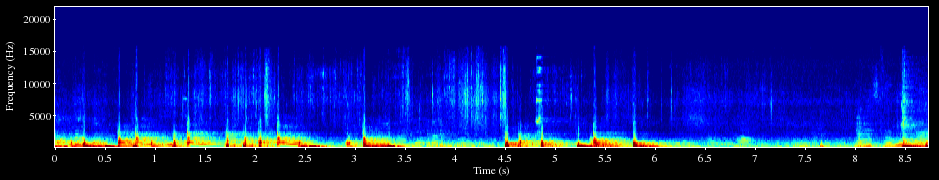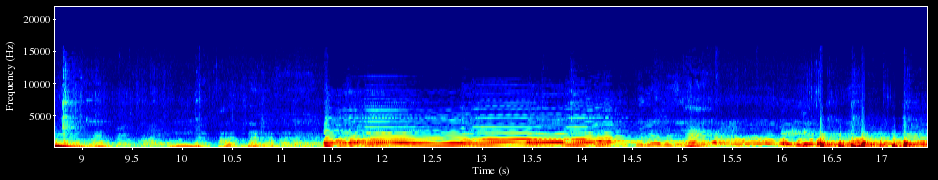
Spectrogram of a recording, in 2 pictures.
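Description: A male stage performer's voice rings out through a microphone over hand-drum strokes for the first six seconds. After a quieter stretch, a harmonium plays a held, steady melody for about three seconds, starting a little past the middle.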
